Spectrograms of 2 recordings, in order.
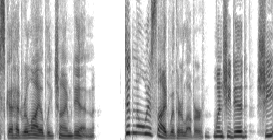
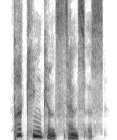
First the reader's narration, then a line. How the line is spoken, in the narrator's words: Jenna had muttered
